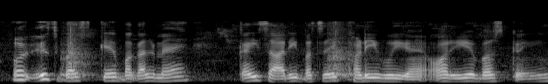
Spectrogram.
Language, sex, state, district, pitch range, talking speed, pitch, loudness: Hindi, male, Uttar Pradesh, Jalaun, 145-165 Hz, 185 wpm, 150 Hz, -22 LUFS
